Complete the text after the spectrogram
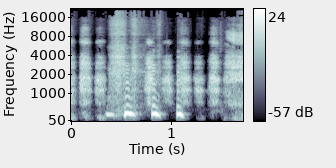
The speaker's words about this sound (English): My dog is panting. So if you hear somebody panting, it ain't me.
